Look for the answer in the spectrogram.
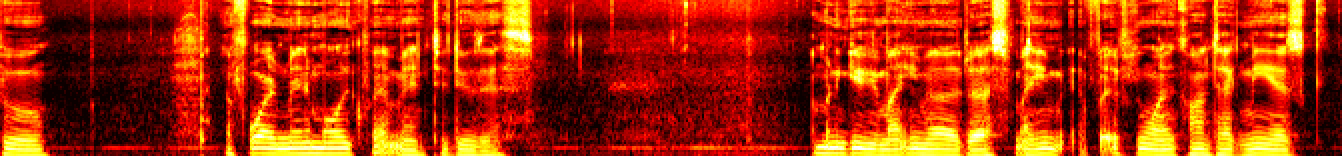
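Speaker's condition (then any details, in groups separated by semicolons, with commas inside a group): Cerebral palsy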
